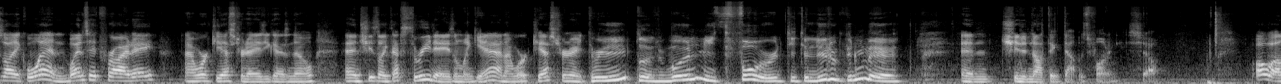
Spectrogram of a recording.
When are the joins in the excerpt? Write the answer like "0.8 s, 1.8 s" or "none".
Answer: 1.0 s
